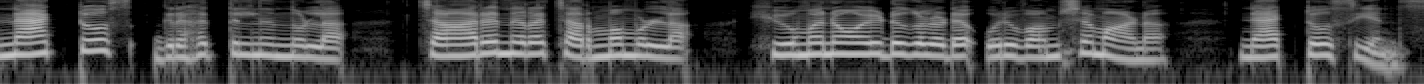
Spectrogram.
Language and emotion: Malayalam, neutral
